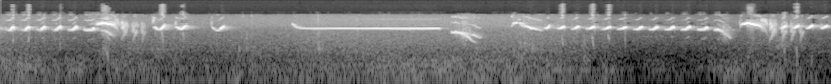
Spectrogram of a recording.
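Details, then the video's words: Common iora lure call for attracting wild birds: quick strings of clear chips, then a long, steady whistle of over a second that drops into a downslur, followed by more rapid chip runs. "Suara pikat burung Sirtu/Cipoh Suara jernih mantap"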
